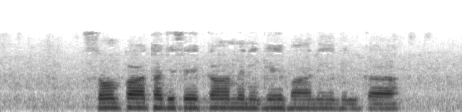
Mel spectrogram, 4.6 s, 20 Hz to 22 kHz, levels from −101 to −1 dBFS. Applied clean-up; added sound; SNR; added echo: none; none; none; none.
